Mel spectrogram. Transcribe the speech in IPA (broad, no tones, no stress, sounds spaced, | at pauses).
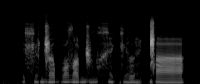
xʲ a̤ ɖ͡ʐ ʌ b o zˤ ɯ ɖ͡ʐ ṳ x ɛ̤ kʲ a̤ l ɛ̤ ǁ a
